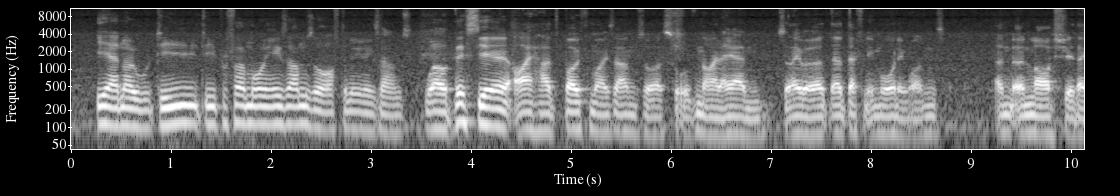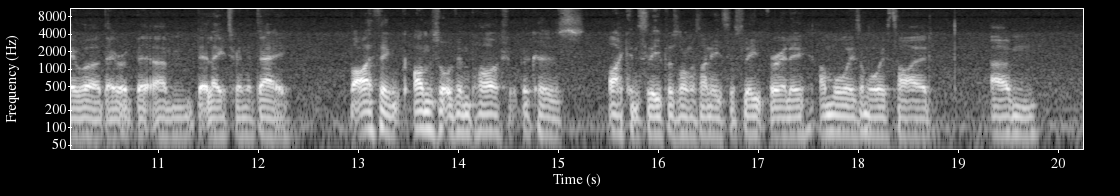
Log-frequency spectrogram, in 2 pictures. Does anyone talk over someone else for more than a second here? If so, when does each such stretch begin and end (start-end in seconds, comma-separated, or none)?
none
